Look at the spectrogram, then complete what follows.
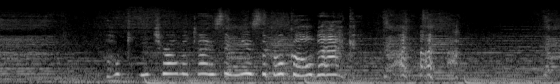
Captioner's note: laugh cry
